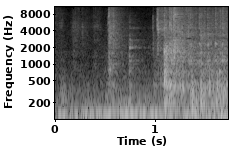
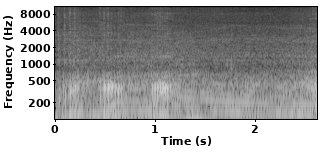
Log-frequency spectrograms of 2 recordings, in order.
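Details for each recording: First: Honda Vario 110 carburetor scooter, freshly rebuilt after a late oil change damaged the piston, hard to start and won't idle: a brief labored kick-start, then it catches and revs unevenly; smoke comes from the breather hose, pointing to low compression. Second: Carbureted Honda Vario 110 scooter after an engine rebuild following late oil changes: revved in even bursts about once a second, rising and falling cleanly with no knock or rattle; it idles, starts on one kick and no longer smokes from the breather hose.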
